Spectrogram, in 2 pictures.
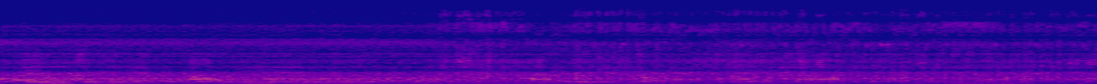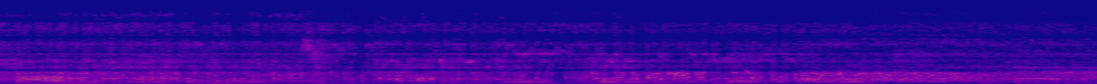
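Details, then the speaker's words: Boost DC-DC converter near AM radio: as input-output voltage gap grows switching speeds up, and constant hiss and buzzy static nearly bury the station; converter switching noise interferes with AM reception. "Okay, lumalabas na yung ingay. Lumalabas na yung ingay. Palayo ng palayo yung gap ng voltahe sa output tsaka sa input, mas bumibilis yung pagsiswitch niya. Pag mabilis yung pagsiswitch, mas lalo siyang umiingay."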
